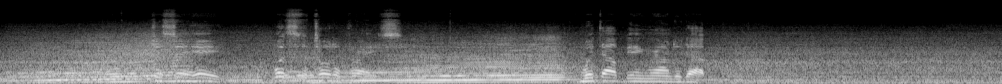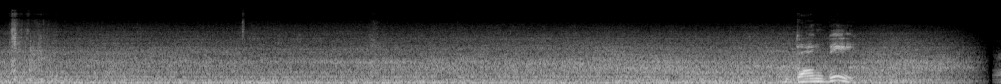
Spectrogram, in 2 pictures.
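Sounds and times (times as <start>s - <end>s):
vehicle engine idling: 5.8s - 20.0s.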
